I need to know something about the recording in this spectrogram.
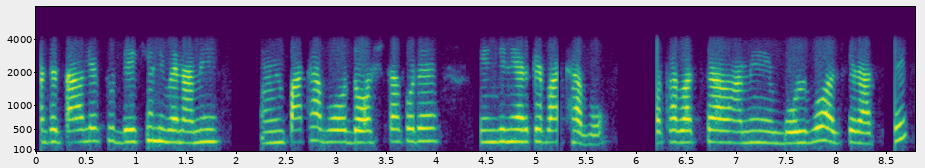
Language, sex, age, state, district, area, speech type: Bengali, female, 45-60, West Bengal, Purba Medinipur, rural, conversation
